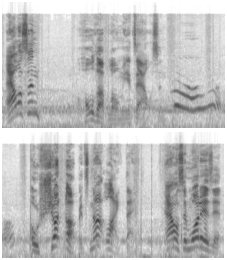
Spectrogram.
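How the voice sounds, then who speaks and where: An actor playing a folksy, kindly leader of survivors in an audio drama, talking in an earnest, rambling, hesitant way. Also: male voice, high voice, huge pitch swings, a little slow, pauses often, background noise, heavily acted. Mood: puzzled, stubborn. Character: folksy, kindly male survivor leader hauling wounded mole.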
